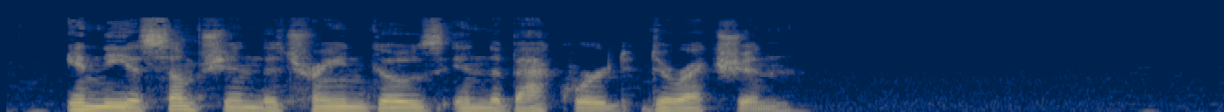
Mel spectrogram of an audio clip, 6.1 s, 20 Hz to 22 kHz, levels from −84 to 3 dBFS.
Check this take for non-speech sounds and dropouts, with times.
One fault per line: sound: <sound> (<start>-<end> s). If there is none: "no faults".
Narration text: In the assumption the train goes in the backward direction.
no faults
